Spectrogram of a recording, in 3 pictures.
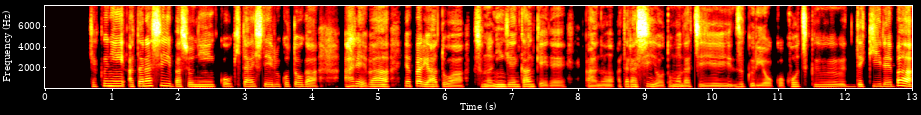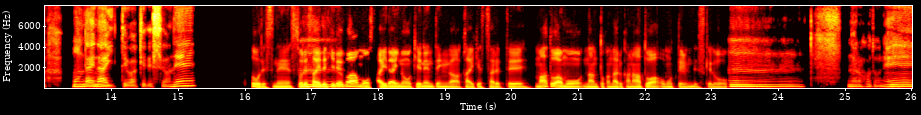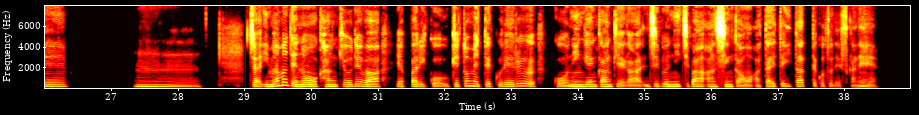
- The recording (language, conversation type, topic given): Japanese, advice, 慣れた環境から新しい生活へ移ることに不安を感じていますか？
- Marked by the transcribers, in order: none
